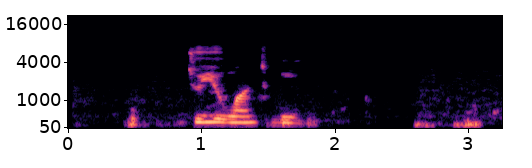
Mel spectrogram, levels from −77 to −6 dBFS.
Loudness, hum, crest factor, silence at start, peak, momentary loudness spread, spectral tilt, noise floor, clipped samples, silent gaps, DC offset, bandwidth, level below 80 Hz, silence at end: -24 LUFS; none; 20 dB; 0.45 s; -6 dBFS; 23 LU; -5.5 dB/octave; -65 dBFS; under 0.1%; none; under 0.1%; 7.4 kHz; -60 dBFS; 0.05 s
